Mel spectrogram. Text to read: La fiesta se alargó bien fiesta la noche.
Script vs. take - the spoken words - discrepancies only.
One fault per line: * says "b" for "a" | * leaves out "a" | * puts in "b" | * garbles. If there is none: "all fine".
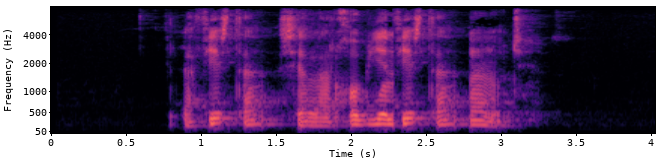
all fine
